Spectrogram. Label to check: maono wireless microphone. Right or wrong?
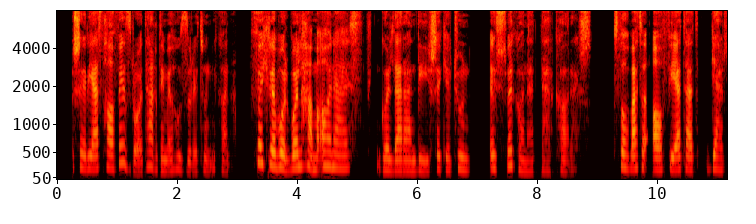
Wrong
